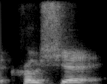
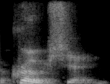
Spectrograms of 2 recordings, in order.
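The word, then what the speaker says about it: Croce: and it's the uh i'll try to pronounce it in italian but it's the basilica de santa crochet uh a crochet if you're italian but uh it's uh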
